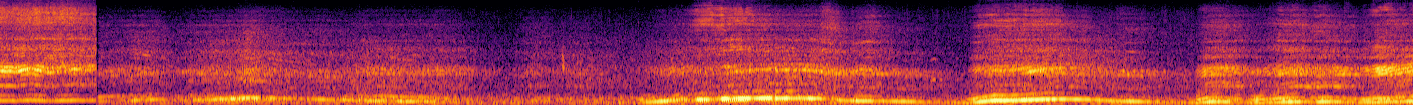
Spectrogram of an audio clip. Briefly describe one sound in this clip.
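A car's engine revs up and down as it spins and slides on gravel close by.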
